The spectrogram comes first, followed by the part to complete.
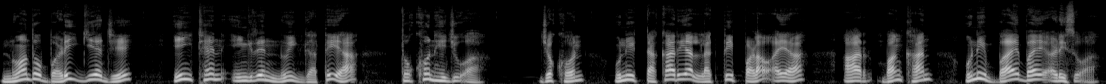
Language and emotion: Santali, disgusted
